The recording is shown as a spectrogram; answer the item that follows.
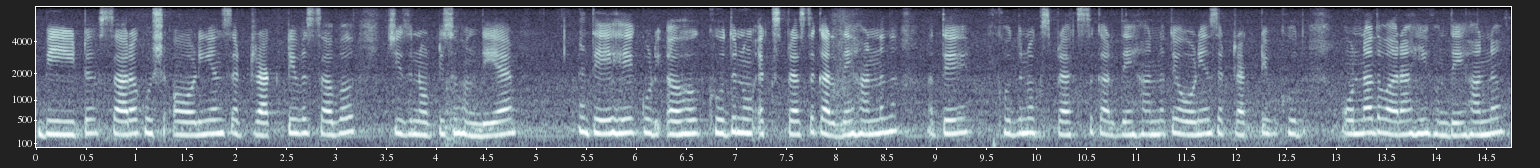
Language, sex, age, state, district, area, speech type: Punjabi, female, 30-45, Punjab, Barnala, rural, spontaneous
